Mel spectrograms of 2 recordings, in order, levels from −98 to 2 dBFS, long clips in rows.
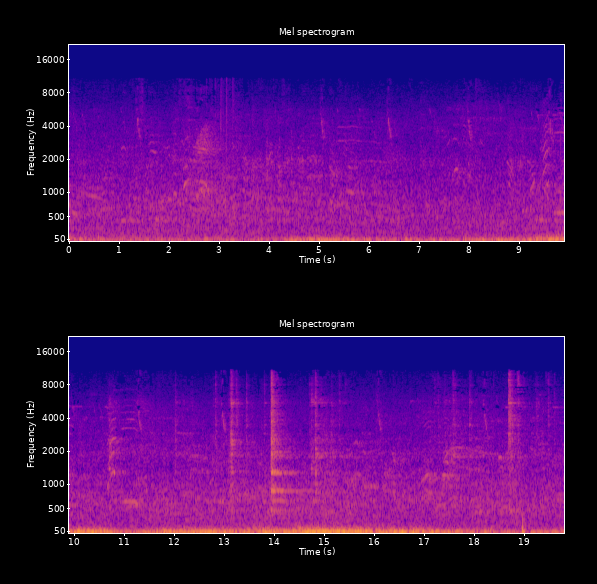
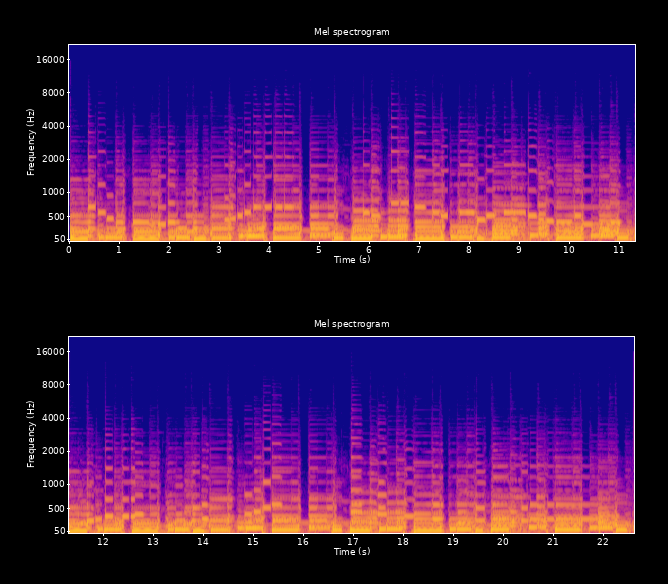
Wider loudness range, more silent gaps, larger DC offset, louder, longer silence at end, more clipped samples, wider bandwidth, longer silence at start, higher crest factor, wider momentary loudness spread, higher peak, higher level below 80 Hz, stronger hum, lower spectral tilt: first, 13 LU vs 2 LU; neither; neither; second, -41 LUFS vs -19 LUFS; about the same, 0 s vs 0 s; neither; first, 11 kHz vs 3.7 kHz; about the same, 0 s vs 0 s; first, 20 dB vs 14 dB; first, 15 LU vs 4 LU; second, -14 dBFS vs -2 dBFS; second, -36 dBFS vs -20 dBFS; neither; second, -4.5 dB/octave vs -13 dB/octave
